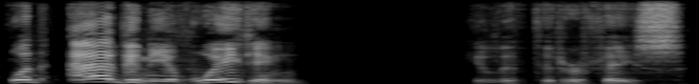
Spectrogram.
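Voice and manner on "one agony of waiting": high, loud vow; anguished cry. A narrator's reading. Lady vowing to the ghost, high and anguished. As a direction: swear it, voice lifted high in anguish.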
